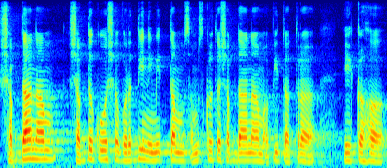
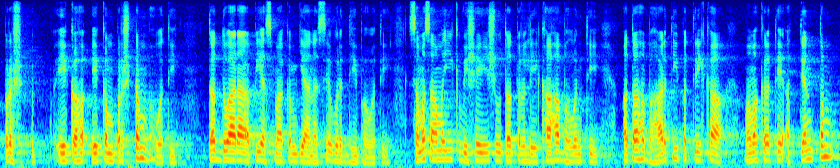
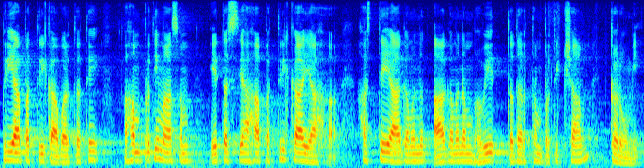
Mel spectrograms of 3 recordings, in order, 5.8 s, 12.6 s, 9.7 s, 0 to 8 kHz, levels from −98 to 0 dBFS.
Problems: background sounds at intervals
